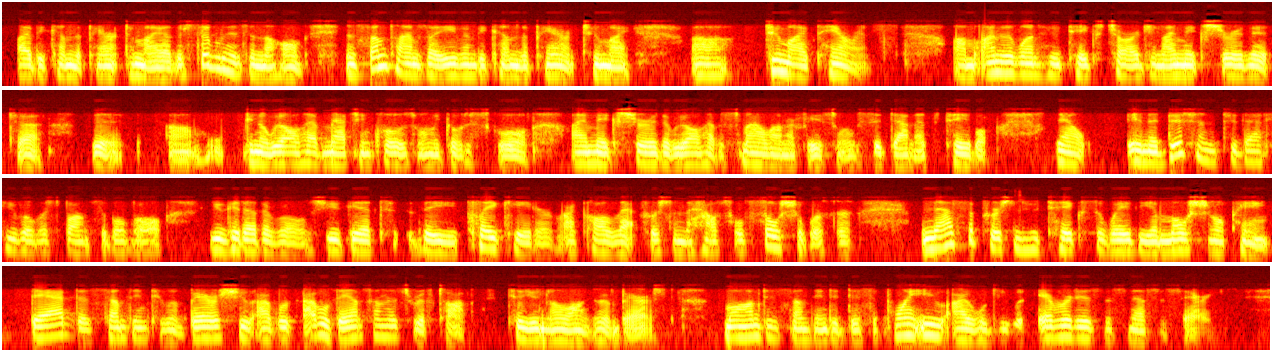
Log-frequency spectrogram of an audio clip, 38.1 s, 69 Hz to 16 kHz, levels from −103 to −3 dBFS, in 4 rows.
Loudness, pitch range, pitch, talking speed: -16 LUFS, 135-165 Hz, 145 Hz, 215 wpm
